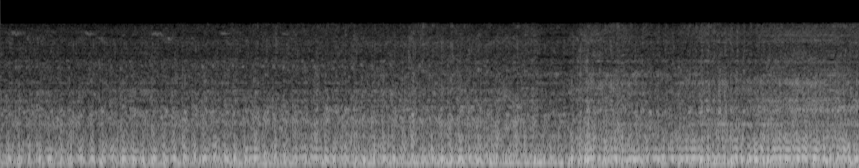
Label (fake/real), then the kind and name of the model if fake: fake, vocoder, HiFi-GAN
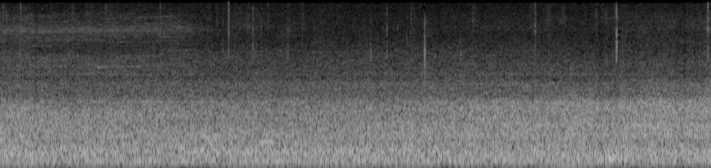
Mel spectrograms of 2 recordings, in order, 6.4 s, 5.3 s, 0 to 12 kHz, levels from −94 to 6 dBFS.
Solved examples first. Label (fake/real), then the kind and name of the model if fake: real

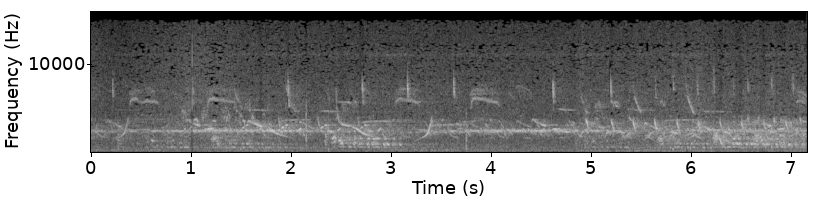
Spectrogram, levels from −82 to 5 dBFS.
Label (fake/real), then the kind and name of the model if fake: real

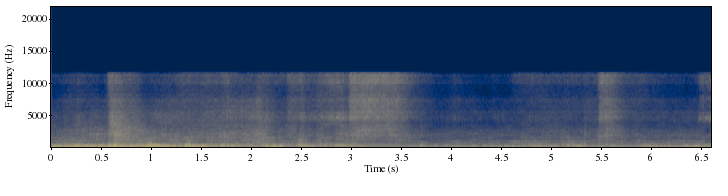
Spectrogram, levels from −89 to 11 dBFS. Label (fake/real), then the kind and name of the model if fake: fake, codec, SNAC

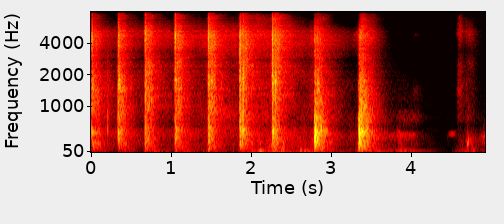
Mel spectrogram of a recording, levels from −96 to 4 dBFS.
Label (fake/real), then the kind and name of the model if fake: fake, autoencoder, DAC-VAE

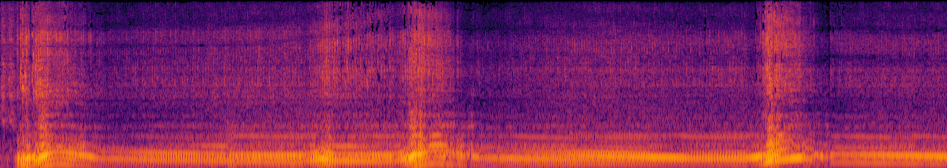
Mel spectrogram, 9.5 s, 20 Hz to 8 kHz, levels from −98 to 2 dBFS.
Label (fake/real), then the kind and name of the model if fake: real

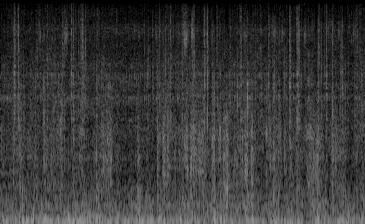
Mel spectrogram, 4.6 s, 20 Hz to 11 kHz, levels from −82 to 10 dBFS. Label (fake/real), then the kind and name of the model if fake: real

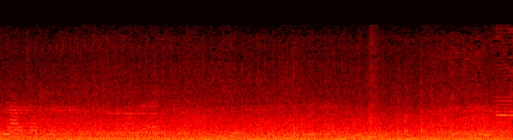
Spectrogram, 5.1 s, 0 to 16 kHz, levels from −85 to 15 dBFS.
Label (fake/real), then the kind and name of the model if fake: real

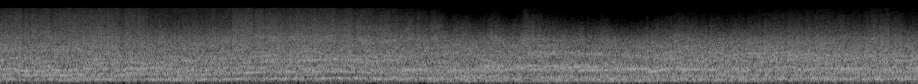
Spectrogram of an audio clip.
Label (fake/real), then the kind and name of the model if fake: fake, vocoder, BigVGAN v2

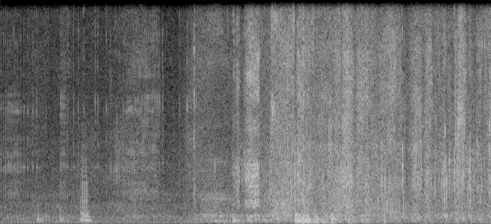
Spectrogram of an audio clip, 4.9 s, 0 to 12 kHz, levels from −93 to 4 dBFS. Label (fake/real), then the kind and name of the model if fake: real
